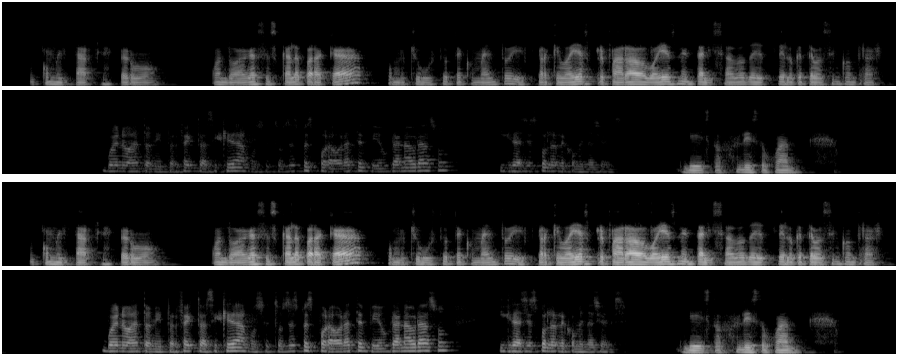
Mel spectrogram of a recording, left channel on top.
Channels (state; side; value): quieter; left; 5.7 dB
